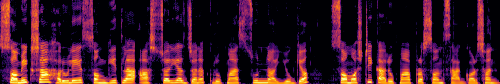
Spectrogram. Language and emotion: Nepali, neutral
